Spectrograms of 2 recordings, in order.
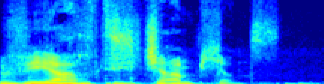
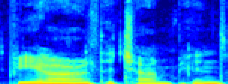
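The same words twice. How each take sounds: First: It is said in a put-on German accent. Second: It is said in the speaker's ordinary accent.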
